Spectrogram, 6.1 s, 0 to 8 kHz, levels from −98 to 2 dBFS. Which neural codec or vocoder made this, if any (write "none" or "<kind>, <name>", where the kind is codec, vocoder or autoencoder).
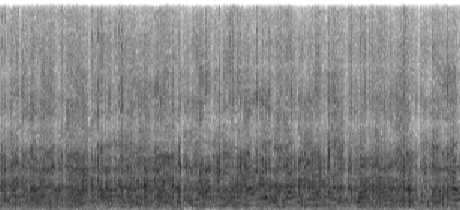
codec, SNAC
